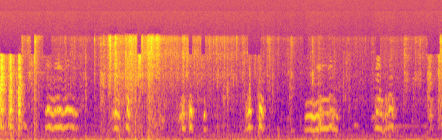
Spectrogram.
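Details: Hens of several breeds sharing a coop with integrated chicks: repeated drawn-out harmonic clucks and murmured calls every second or so, with occasional clatter and steady low hum.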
